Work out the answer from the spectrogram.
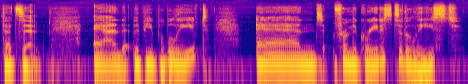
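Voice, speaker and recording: This deep, warm-toned woman speaks a little slowly as she co-hosts a faith podcast, retelling a Bible story in a relaxed, chatty way full of laughter. She's a radio and podcast co-host using a studio microphone, and the recording has studio quality with no room sound.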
